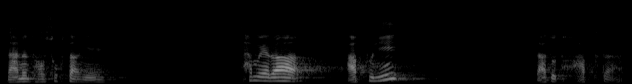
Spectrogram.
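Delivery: hushed, sinking into low sympathy; tender God consoling. Acted. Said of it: "사무엘에게 이렇게 말씀하시고 계시는 거예요".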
